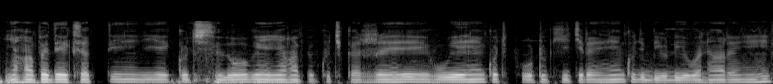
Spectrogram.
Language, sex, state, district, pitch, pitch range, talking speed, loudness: Hindi, male, Madhya Pradesh, Bhopal, 110 Hz, 105-115 Hz, 200 wpm, -19 LUFS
